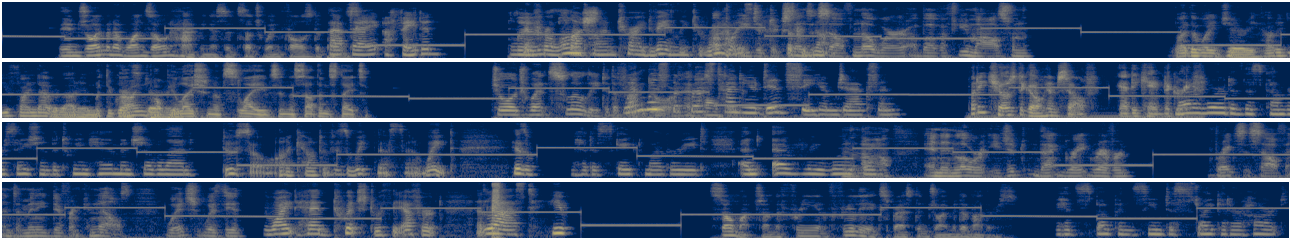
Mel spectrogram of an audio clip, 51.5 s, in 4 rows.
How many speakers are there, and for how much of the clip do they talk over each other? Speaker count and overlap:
10, about 11%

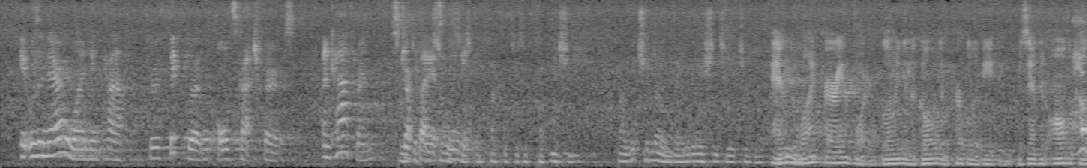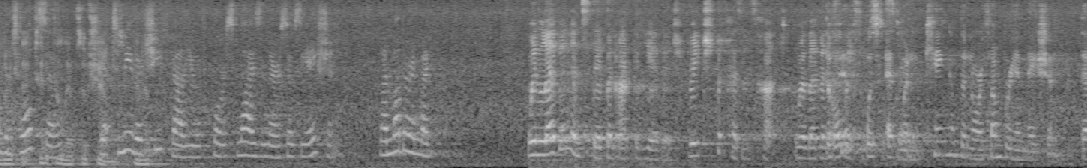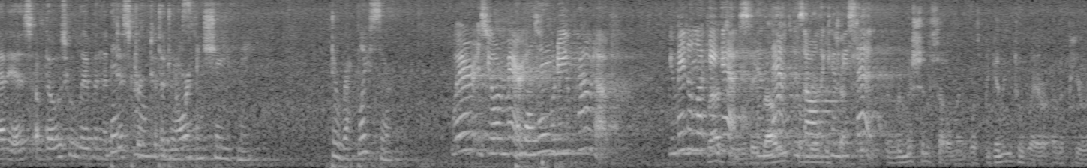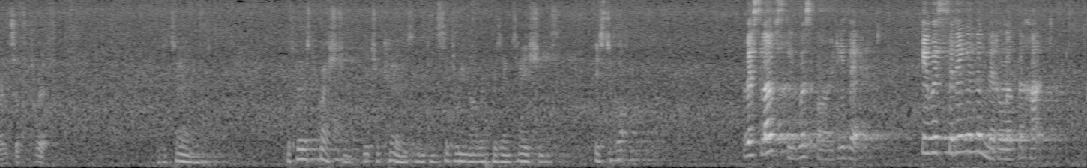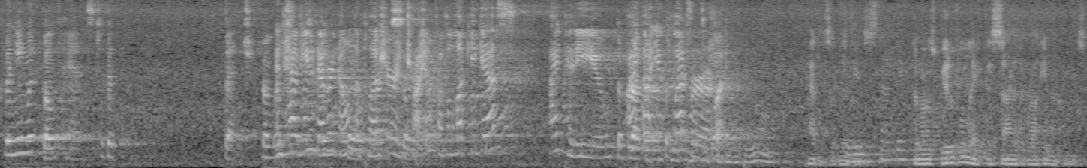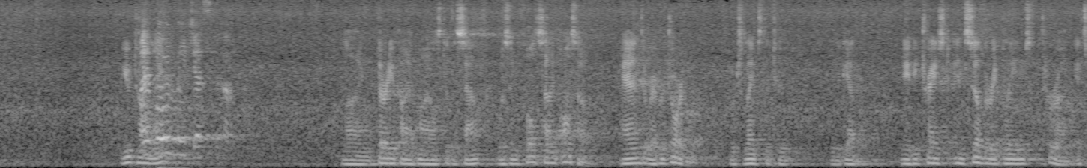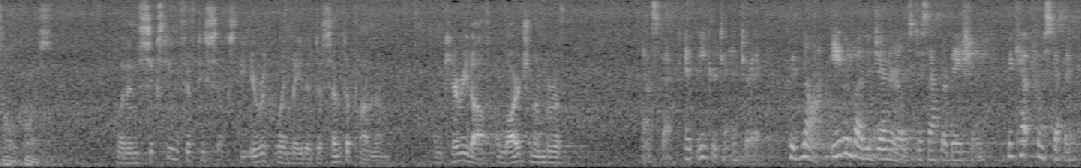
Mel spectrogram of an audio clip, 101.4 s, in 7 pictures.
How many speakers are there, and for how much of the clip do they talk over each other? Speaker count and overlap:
9, about 17%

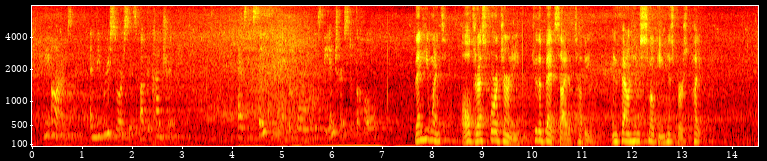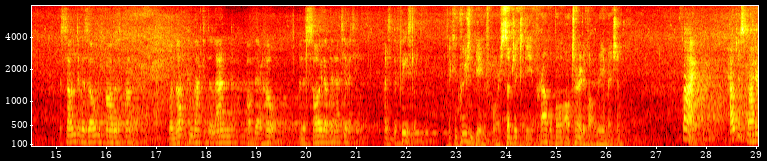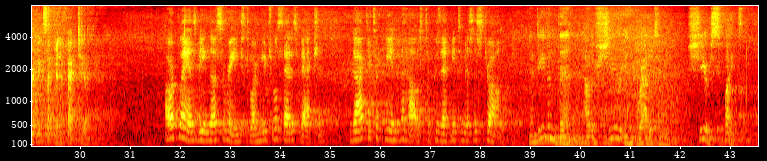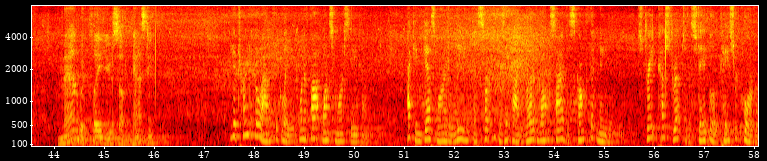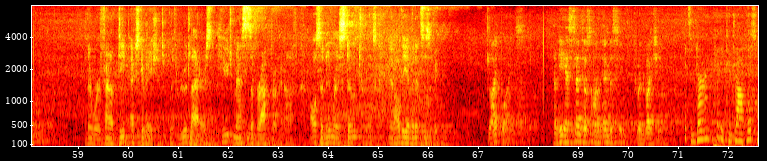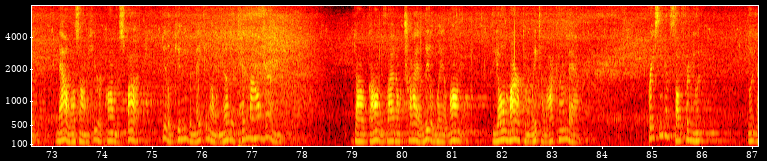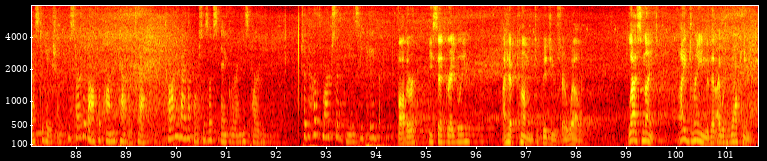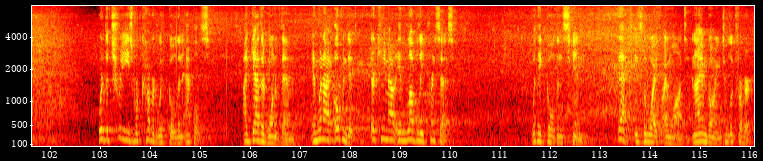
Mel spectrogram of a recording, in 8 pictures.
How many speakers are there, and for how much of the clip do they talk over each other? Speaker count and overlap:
8, no overlap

